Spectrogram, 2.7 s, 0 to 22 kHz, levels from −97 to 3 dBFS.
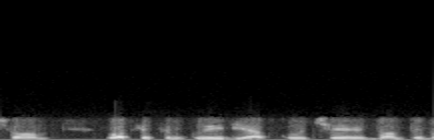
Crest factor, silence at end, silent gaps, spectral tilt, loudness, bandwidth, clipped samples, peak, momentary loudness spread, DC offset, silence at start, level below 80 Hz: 18 dB; 0 s; none; -9 dB/octave; -22 LUFS; 3.7 kHz; under 0.1%; -4 dBFS; 8 LU; under 0.1%; 0 s; -66 dBFS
